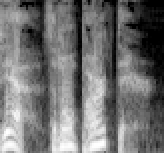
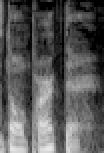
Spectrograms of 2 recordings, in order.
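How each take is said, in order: First: "Yeah, so don't park there" said louder and higher, a blunt mocking warning; mock threat. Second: Said in the usual way. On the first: Neighbour warning the narrator off his parking spot, louder and higher. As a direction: hand the rule back to him as a pointed mock warning on "Yeah". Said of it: "He goes". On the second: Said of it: "He goes, "Yeah, so don't park there".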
